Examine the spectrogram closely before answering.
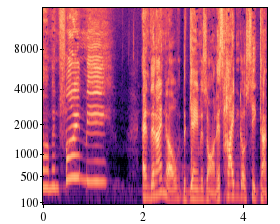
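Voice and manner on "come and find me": tiny, very high, muffled, drawn-out voice. Retelling a hidden child calling out during hide and seek: imitating a little muffled voice. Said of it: "suddenly I'll hear a little muffled voice".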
